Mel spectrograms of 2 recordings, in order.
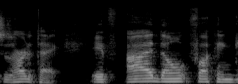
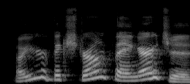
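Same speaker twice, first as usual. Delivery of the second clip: put-on very high, sing-song, swooping baby talk; 10 semitones higher, 3 dB louder than usual. Retelling how a woman spoke to Chewbacca: imitating baby talk. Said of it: "baby talking him".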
